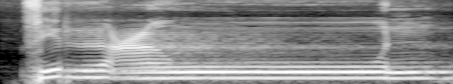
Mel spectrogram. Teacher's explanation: A fir ro sukun yang diduli kasrah dibaca tarkik firun harakat fathah dan bertemu wau sukun kita lunakkan dan diikuti huruf hidup yang dibaca waqaf mad layin empat harakat kita panjangkan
